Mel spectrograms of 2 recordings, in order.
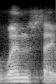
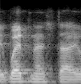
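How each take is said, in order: First: Said in the usual way. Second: "Wednesday" as Wed-nes-day, D sounded; said as spelt. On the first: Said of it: "we used to call Wednesday Wednesday". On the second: Shown as a demonstration. Friend recalls a college joke, "Wednesday" as Wed-nes-day. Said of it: "say words the way that they're spelt".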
